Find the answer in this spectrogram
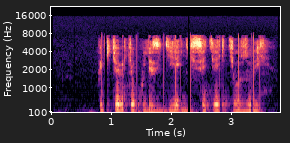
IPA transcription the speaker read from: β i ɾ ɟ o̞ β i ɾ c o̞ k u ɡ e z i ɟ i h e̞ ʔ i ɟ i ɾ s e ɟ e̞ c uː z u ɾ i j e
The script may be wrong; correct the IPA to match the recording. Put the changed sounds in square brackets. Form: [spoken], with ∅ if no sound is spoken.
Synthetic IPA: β i ɾ [c] o̞ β i ɾ c o̞ k u [ɟ] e z i ɟ i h e̞ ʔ i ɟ i [∅] s e [c] e̞ c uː z u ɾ i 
